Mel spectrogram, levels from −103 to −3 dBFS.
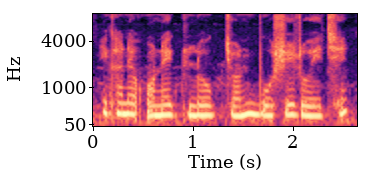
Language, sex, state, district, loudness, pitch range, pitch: Bengali, female, West Bengal, Cooch Behar, -10 LUFS, 220-245 Hz, 225 Hz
